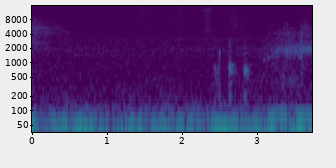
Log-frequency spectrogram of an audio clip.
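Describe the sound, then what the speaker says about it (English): A loose chicken in a city-building video game gives a few short clucks partway through, faint against a steady background hum of the game's ambience. "I would like to know how come there's a chicken loose out here"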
